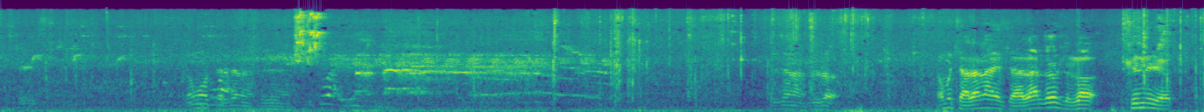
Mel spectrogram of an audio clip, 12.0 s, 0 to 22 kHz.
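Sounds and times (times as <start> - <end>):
long drawn-out bird call: 2.4 - 6.2.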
